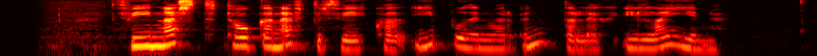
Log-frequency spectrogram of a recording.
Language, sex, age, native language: Icelandic, female, 40-49, Icelandic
